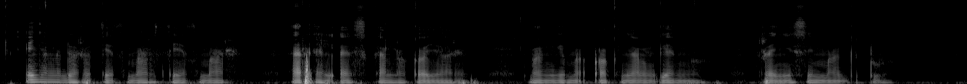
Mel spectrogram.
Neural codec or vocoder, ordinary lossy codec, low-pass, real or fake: none; none; none; real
